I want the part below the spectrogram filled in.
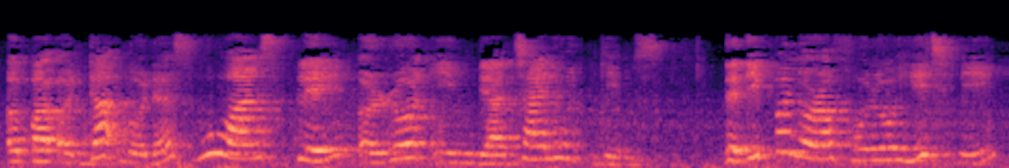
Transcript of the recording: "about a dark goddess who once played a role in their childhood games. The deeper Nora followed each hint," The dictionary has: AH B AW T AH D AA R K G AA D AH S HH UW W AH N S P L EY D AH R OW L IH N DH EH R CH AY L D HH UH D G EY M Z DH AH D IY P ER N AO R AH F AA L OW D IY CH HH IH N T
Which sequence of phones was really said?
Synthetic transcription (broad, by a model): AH B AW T AH D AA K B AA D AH S HH UW W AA N S P L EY AH R OW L IH N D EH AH CH AY L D HH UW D G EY M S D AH D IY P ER N AO R AH F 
